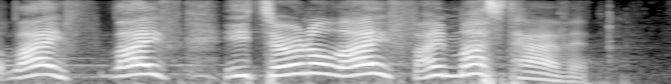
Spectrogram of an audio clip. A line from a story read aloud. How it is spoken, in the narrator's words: Christian ran all the faster down the path and called out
